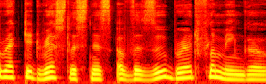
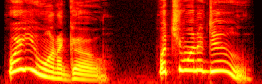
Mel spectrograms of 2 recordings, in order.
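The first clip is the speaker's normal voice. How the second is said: put-on child's voice rising much higher on the second question; young girl answering; 3 dB louder than usual. A narrator's reading. Lizbeth coming reluctantly from her private world, calling back. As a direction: call back like a kid, climbing high.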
